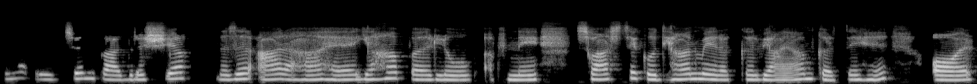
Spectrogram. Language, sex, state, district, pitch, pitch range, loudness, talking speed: Hindi, female, Uttarakhand, Uttarkashi, 230 Hz, 215-250 Hz, -18 LUFS, 140 wpm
